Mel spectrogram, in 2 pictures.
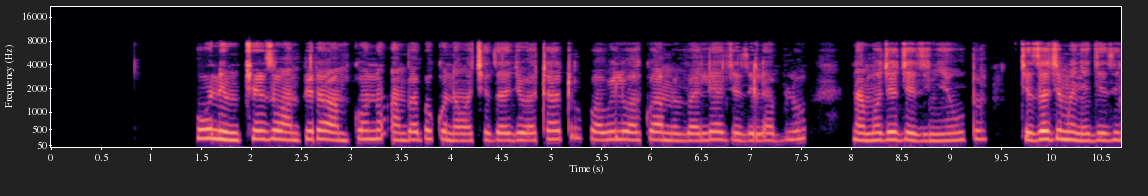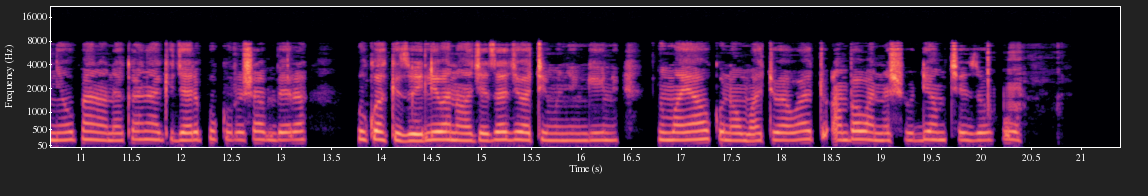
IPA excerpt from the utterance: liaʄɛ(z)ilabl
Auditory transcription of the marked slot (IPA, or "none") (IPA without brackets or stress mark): z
